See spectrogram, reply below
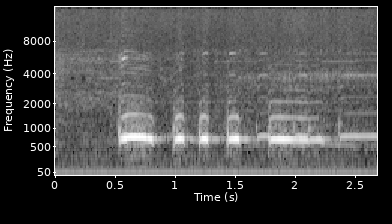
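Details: Perkutut, the zebra dove, Bangkok type, singing keenly: a longer opening coo, three short clipped notes, then a drawn-out coo and a softer tail note.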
